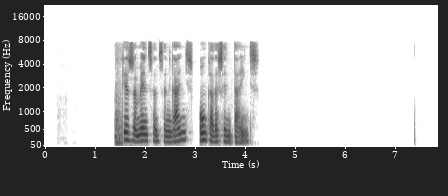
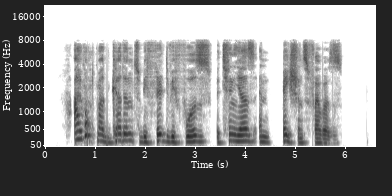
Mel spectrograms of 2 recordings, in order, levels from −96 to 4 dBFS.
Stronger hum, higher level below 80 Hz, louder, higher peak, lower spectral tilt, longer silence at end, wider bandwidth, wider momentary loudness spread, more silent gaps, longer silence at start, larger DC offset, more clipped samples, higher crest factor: neither; second, -70 dBFS vs -60 dBFS; second, -26 LUFS vs -22 LUFS; second, -8 dBFS vs -4 dBFS; about the same, -4.5 dB/octave vs -4 dB/octave; first, 3.6 s vs 0.7 s; about the same, 8 kHz vs 8.4 kHz; first, 10 LU vs 7 LU; about the same, 3.01-3.09 s vs 4.64-4.74 s; first, 1.4 s vs 0.45 s; neither; neither; about the same, 22 dB vs 20 dB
